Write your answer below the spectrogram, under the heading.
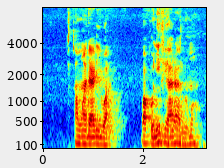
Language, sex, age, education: Yoruba, male, 30-45, tertiary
